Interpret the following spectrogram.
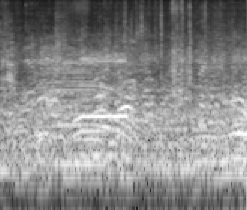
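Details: Cattle at the Wednesday cattle market of Kajen, Pekalongan, Central Java; a brief mid-pitched moo partway through, half buried under constant chatter and people's voices.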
